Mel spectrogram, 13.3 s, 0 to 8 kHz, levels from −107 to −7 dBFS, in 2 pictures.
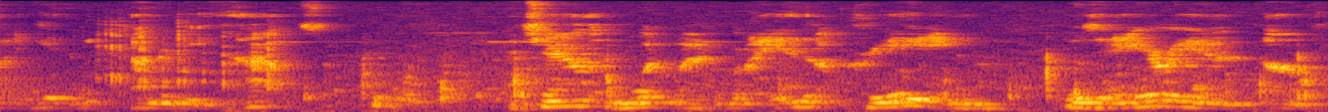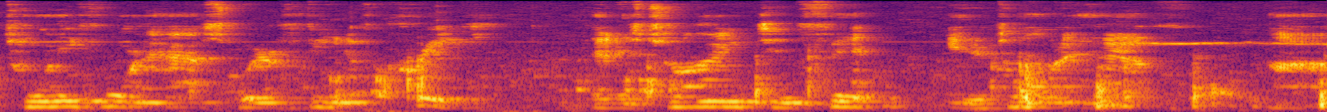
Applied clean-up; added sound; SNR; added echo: classical method WPE with log-MMSE.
